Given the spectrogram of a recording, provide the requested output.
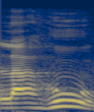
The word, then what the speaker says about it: lahu: Lahu di sini ha menggunakan ha besar. Jadi kita baca lahu bukan lah tapi lahu.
